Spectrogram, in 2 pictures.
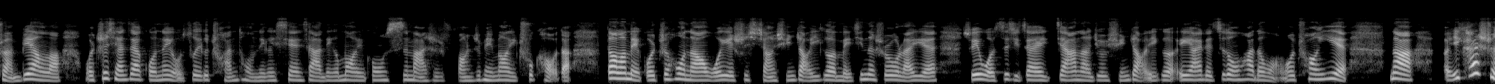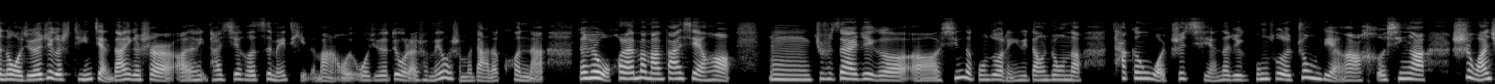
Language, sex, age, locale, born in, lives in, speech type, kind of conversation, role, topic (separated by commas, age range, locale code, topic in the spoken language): Chinese, female, 45-49, zh-CN, China, United States, conversation, advice, user, 我该如何在新工作中尽快适应新团队的工作节奏？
